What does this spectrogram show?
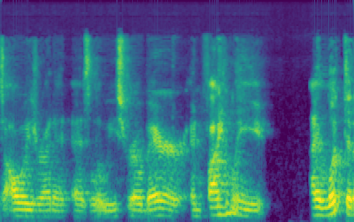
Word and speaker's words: Robert: It is Luis Robert. It's not Robert.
